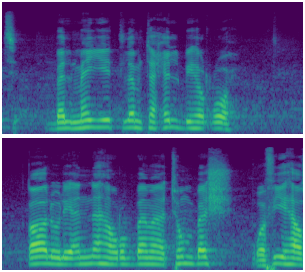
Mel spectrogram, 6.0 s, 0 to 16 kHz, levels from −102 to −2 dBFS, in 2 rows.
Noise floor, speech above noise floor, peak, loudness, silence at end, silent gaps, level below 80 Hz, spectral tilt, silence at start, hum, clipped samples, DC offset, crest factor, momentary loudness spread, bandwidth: -60 dBFS; 32 dB; -12 dBFS; -29 LUFS; 0 s; none; -54 dBFS; -5.5 dB/octave; 0.05 s; none; under 0.1%; under 0.1%; 18 dB; 8 LU; 12 kHz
